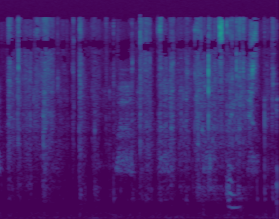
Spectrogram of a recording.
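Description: Faint crinkling and rustling of cellophane wrap and paper butterflies on wooden skewers being handled, with small scattered clicks.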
